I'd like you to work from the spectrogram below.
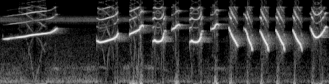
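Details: Oriental magpie-robin singing loudly and actively to call a rival: rising, sweeping whistles, then a rapid run of about a dozen sharp, downslurred whistled notes in quick, even succession. A steady high tone runs underneath.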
